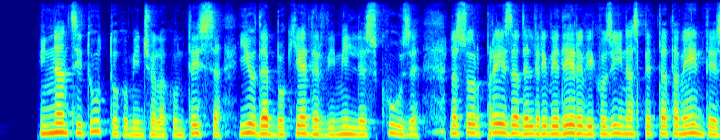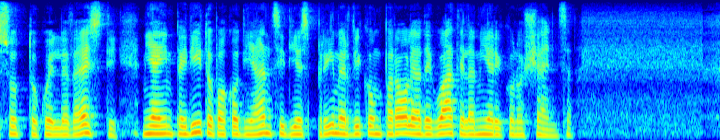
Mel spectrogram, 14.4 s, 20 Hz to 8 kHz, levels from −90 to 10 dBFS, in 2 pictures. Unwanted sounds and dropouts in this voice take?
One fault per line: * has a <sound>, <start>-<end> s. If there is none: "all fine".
all fine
